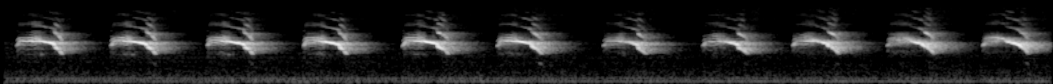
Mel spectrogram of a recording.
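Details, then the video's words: Baby chicken chicks in a backyard flock, loud high peeping chirps, each note sliding downward, repeated steadily about twice per second with a faint low hum beneath. "Baby Chicks Chirping Sounds"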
